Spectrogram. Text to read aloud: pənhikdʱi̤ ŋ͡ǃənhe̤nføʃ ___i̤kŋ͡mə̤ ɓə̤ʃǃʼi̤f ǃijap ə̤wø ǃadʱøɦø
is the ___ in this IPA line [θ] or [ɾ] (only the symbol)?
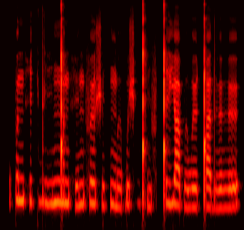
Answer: ɾ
